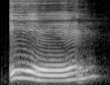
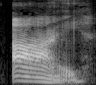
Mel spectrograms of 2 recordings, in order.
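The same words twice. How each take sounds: First: The vowel is short, as in bid. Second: The vowel is long, sounding like its name. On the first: "the short I sound" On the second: "it makes that vowel sound say its name"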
